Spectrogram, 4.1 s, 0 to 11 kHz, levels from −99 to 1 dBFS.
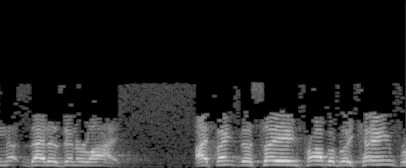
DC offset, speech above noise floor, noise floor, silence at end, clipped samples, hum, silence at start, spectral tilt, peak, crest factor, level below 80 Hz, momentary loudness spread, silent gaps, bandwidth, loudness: under 0.1%; 35 dB; -59 dBFS; 0 s; under 0.1%; none; 0 s; -7.5 dB/octave; -8 dBFS; 16 dB; under -90 dBFS; 8 LU; none; 5.8 kHz; -25 LUFS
